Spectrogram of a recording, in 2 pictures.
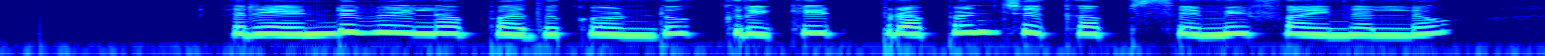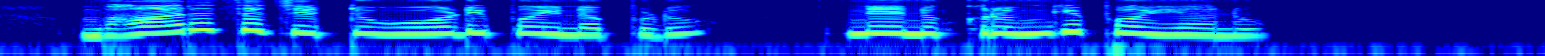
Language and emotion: Telugu, sad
